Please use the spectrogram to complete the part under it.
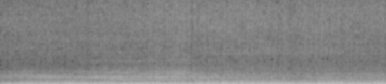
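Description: A Yamaha Niken leaning three-wheeled motorcycle on a test ride at highway speed: a loud, steady engine drone blended with heavy wind rush, unbroken throughout.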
